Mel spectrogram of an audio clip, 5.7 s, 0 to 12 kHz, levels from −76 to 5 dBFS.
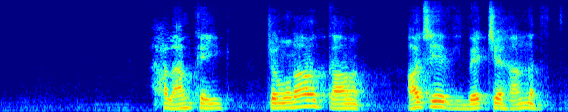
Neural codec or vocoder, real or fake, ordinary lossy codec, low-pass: codec, 16 kHz in and 24 kHz out, 0.6 kbps, FocalCodec, streaming, 2048 codes; fake; Opus, 16 kbps; 10.8 kHz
